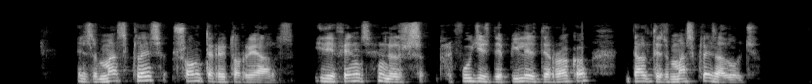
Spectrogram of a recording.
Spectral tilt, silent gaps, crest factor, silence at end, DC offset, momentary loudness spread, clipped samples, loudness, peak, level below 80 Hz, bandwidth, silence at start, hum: -4 dB/octave; 2.97-3.15 s, 6.19-6.25 s; 16 dB; 0.55 s; under 0.1%; 9 LU; under 0.1%; -15 LUFS; 0 dBFS; -54 dBFS; 8 kHz; 0.8 s; none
